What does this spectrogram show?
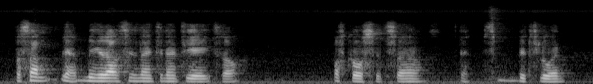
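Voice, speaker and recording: Fairly quick speech with fairly even intonation is broken by long, frequent pauses, with noticeable background noise behind it. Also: man, fairly high pitch for a man. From Italy. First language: Italian. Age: 50s. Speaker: expat. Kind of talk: casual chat. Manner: fluent.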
